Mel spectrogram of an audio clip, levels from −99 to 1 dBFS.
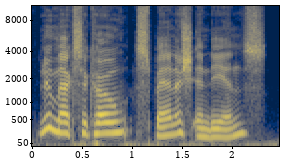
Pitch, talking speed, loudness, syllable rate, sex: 200 Hz, 95 wpm, -17 LUFS, 3.7 syllables/s, male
